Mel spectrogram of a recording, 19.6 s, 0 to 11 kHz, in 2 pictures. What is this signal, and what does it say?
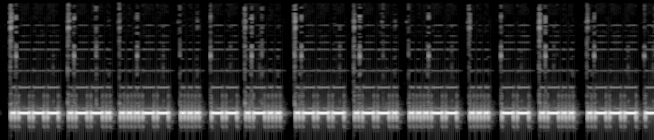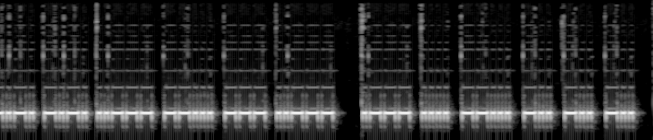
Morse code, heard as a keyed tone, about 22 wpm, 650 Hz. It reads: JP3SML JP3SML JCC27O2 JH7DDD
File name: jh8cbh / 2021cw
